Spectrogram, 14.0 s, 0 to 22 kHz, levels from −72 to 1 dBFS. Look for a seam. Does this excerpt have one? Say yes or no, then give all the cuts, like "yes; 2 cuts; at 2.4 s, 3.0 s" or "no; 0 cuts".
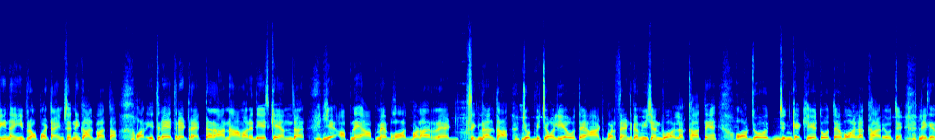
yes; 1 cut; at 7.7 s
